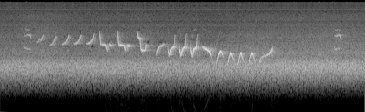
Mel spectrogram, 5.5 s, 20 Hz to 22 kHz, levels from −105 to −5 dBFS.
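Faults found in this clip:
No faults found in this clip. Nothing heard needs follow-up on the call or media path.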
